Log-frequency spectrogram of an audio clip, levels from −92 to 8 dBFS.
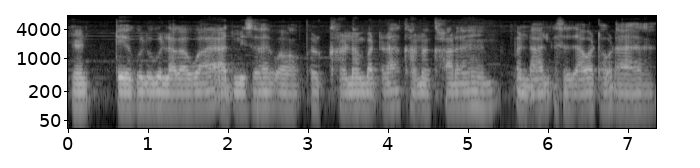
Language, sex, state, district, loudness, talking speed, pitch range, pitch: Hindi, male, Bihar, Sitamarhi, -29 LUFS, 170 wpm, 95-100 Hz, 100 Hz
